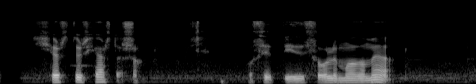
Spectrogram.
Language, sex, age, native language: Icelandic, male, 30-39, Icelandic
